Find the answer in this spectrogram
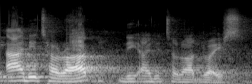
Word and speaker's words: Iditarod: our lesson today is the how do you pronounce it everyone okay we say the ID taro D a datura the Iditarod race right again the Iditarod race what is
